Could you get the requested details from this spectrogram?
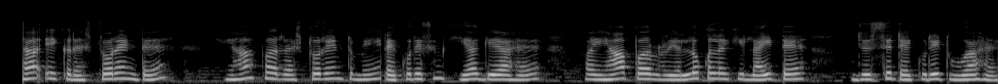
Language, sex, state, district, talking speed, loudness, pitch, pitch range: Hindi, female, Chhattisgarh, Bastar, 150 wpm, -26 LUFS, 235 Hz, 220-255 Hz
